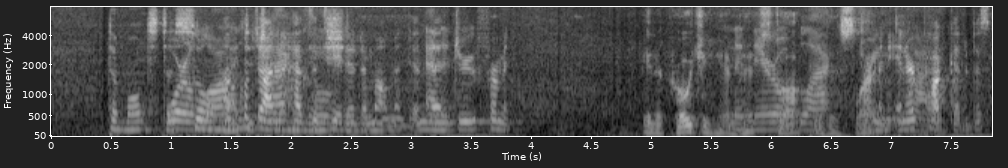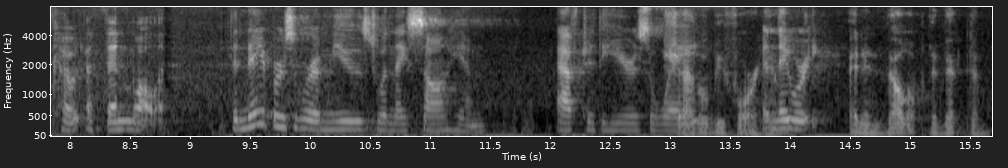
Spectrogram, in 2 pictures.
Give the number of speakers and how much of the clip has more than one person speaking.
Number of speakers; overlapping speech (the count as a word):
four, about 36%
